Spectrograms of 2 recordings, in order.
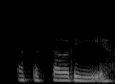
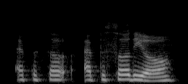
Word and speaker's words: episodio: Episode-y.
